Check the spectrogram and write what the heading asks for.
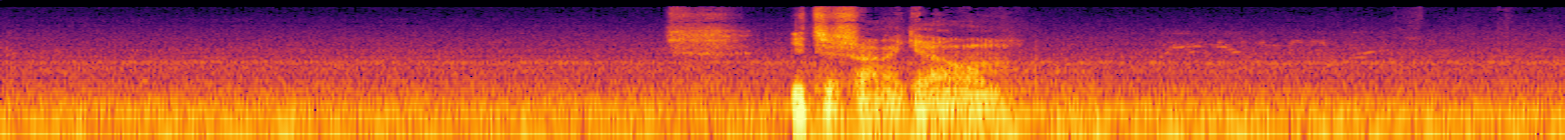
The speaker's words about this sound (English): We're um, over on his reason right now, and I'm in like a Lyft car, and this Man. dude is literally hanging onto the car. He oh. let us go. Oh, fuck, dude. He's like oh, trying to force his way in the car for a ride.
